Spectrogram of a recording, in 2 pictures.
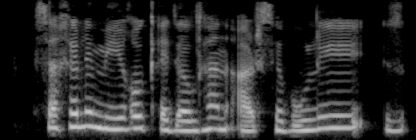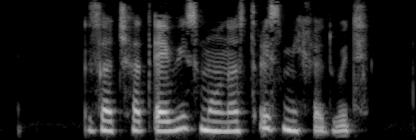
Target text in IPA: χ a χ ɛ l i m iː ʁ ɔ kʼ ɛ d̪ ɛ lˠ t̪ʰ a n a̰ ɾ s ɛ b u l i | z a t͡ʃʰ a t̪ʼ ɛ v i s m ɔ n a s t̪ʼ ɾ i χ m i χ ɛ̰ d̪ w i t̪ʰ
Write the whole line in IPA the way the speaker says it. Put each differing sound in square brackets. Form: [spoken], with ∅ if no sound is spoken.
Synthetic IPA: [s] a χ ɛ l i m iː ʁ ɔ kʼ ɛ d̪ ɛ lˠ t̪ʰ a n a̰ ɾ s ɛ b u l i | z a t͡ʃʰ a t̪ʼ ɛ v i s m ɔ n a s t̪ʼ ɾ i [s] m i χ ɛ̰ d̪ w i t̪ʰ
